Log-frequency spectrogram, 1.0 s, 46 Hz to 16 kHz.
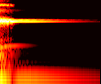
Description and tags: Techno/industrial drum sample, created with psindustrializer (physical modeling drum synth) in 2003.
drum, industrial, metal, percussion, synthetic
